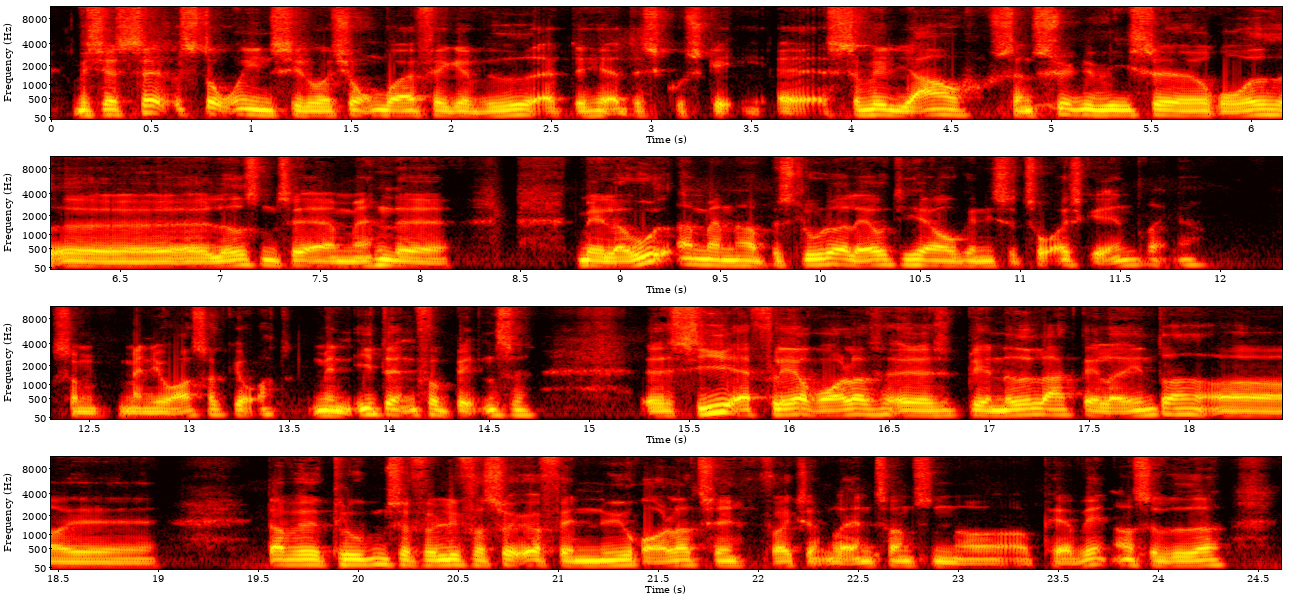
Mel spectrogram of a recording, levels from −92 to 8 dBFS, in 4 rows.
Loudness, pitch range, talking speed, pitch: -24 LUFS, 90-105 Hz, 205 wpm, 95 Hz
